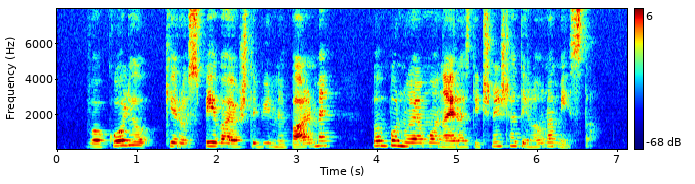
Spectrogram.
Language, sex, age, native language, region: Slovenian, female, 18-29, Slovenian, Drava region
